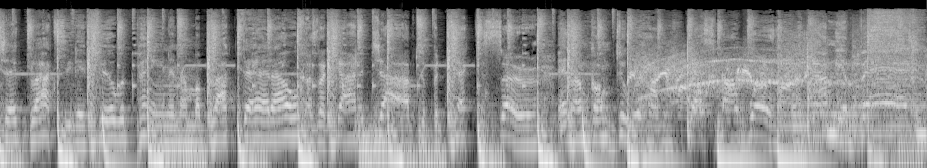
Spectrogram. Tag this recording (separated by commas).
Exciting music, Music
